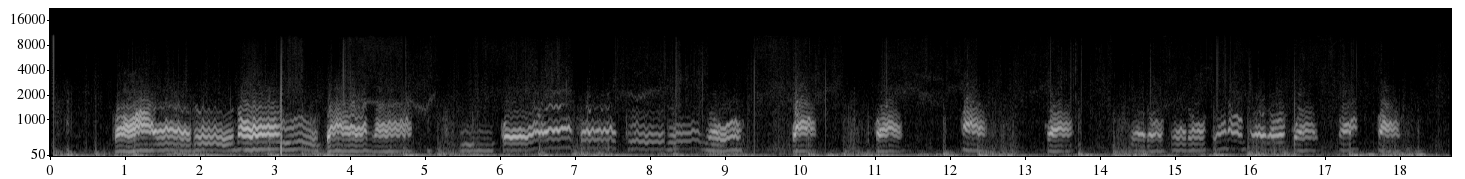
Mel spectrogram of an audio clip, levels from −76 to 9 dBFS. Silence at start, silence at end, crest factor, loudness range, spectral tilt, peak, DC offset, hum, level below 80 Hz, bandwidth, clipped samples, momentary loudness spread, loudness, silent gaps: 0 s; 0 s; 20 dB; 10 LU; -6 dB/octave; -6 dBFS; under 0.1%; none; -38 dBFS; 11 kHz; under 0.1%; 22 LU; -26 LUFS; none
